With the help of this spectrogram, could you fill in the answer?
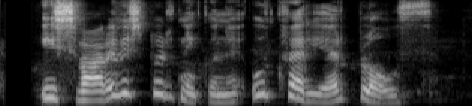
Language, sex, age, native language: Icelandic, female, 50-59, Icelandic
